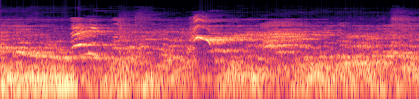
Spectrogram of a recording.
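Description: Children's high-pitched squeals and voices over a steady background babble, echoing in a large indoor hall. Two short shrieks stand out, about a second in and again near the middle.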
